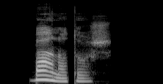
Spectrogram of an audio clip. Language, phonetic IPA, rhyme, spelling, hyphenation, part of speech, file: Hungarian, [ˈbaːnɒtoʃ], -oʃ, bánatos, bá‧na‧tos, adjective, Hu-bánatos.ogg
- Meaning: sorrowful, sad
